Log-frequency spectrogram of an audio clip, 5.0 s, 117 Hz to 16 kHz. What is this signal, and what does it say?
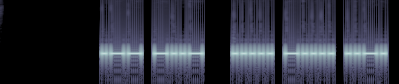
Morse code, heard as a keyed tone, about 22 wpm, 700 Hz. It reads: WX 56F
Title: Practice QSO - Exchange 2 - Info - 22wpm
